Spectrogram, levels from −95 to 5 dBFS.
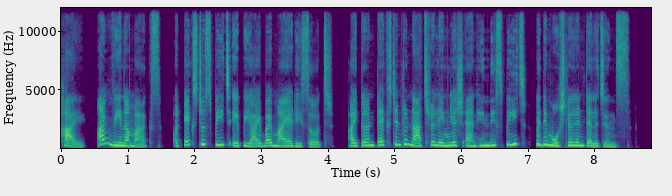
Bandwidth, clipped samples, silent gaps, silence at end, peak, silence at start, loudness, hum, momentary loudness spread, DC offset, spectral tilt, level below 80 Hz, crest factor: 12 kHz; under 0.1%; 0.40-0.54 s, 1.55-1.68 s, 4.15-4.31 s; 0.35 s; -4 dBFS; 0 s; -22 LUFS; none; 10 LU; under 0.1%; -4 dB/octave; -64 dBFS; 18 dB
